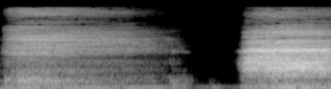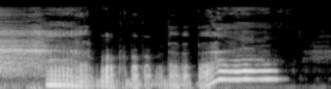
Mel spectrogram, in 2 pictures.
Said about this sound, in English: Take a deep breath.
